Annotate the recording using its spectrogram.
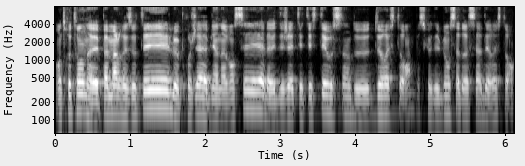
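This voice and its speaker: Racing along at a very fast pace with hardly any pauses, a man talks in a dark, mellow tone with fairly even intonation. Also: medium pitch for a man. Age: 20s. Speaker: startup founder. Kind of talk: interview testimony. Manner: hesitant, many fillers.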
